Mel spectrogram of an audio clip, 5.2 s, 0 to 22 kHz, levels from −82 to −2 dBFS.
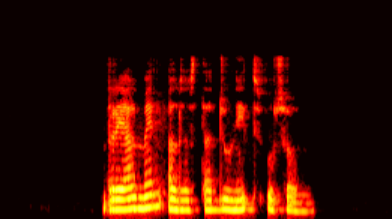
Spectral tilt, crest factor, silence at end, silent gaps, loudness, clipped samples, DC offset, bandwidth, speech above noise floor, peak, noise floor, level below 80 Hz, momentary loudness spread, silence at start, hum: -6.5 dB/octave; 18 dB; 1.05 s; none; -20 LUFS; under 0.1%; under 0.1%; 7.8 kHz; 63 dB; -4 dBFS; -82 dBFS; -64 dBFS; 11 LU; 1.35 s; none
